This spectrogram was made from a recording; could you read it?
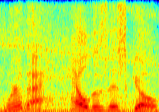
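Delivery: ordinary delivery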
